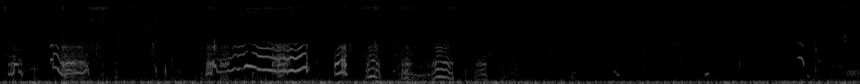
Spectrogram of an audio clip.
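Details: Mother dog with her puppies: a cluster of high, wavering, whiny squeals rising and falling in quick bursts during the first half, then a few short, thin squeaks spaced apart over a steady low hum.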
